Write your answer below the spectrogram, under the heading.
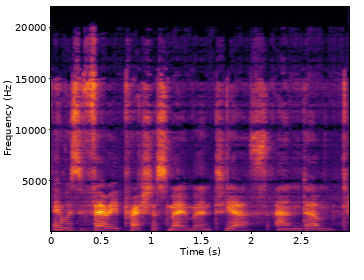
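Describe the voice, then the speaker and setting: A woman speaks at a fairly low pitch with fairly even intonation. Background noise is noticeable. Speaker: charity volunteer and campaigner. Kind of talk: radio interview answer.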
